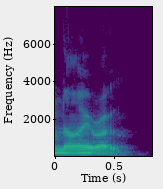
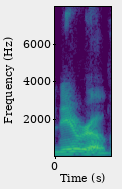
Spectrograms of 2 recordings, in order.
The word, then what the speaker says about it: Nyro: Is it pronounced Nero or Nyro? – I believe it's a Nero, because her name was Nigro.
